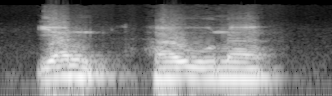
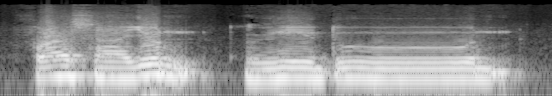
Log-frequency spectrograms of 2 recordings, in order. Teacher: Suara nunnya dibaca jelas tanpa dengung. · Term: idhar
